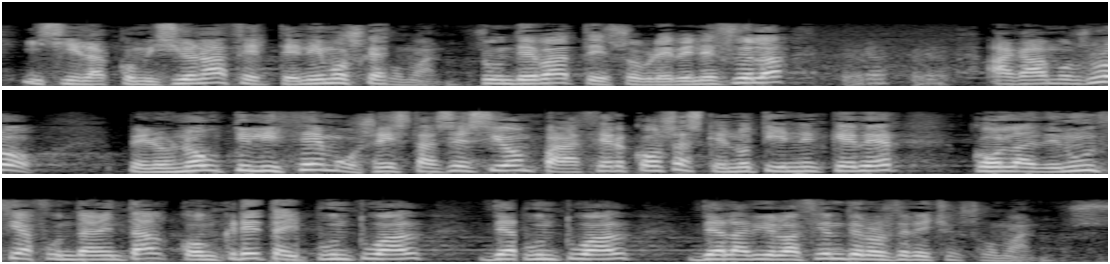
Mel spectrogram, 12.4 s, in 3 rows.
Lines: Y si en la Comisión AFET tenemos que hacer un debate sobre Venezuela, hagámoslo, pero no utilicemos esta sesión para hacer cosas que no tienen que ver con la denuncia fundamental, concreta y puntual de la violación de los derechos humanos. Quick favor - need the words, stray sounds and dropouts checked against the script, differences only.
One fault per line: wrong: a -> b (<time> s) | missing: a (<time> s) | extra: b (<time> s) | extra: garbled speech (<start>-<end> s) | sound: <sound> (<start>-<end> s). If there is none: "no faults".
wrong: hacer -> humanos (1.5 s)
sound: laugh (3.1-3.6 s)
extra: puntual de (10.2 s)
